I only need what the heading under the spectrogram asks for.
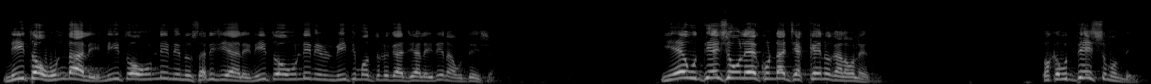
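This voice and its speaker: A male pastor preaching an animated sermon at a church service. He fires rhetorical questions at the congregation and swings between low quiet asides and raised, emphatic declarations. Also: normal speed, pauses often, dull audio.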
